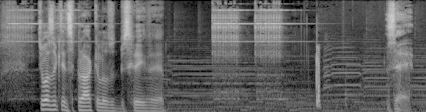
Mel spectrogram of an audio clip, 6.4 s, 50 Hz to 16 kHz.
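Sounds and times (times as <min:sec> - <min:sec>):
telephone ringing in bright electronic bursts: 0:00.0 - 0:02.5, 0:03.2 - 0:05.3
speech: 0:00.6 - 0:02.8, 0:05.8 - 0:06.3
steady tonal music: 0:01.2 - 0:06.3.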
